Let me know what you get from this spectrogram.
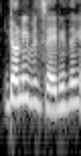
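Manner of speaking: normal talking voice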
